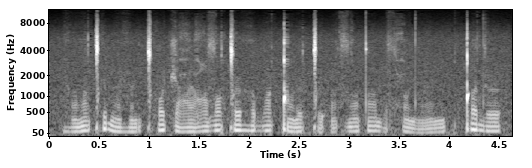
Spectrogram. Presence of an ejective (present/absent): absent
